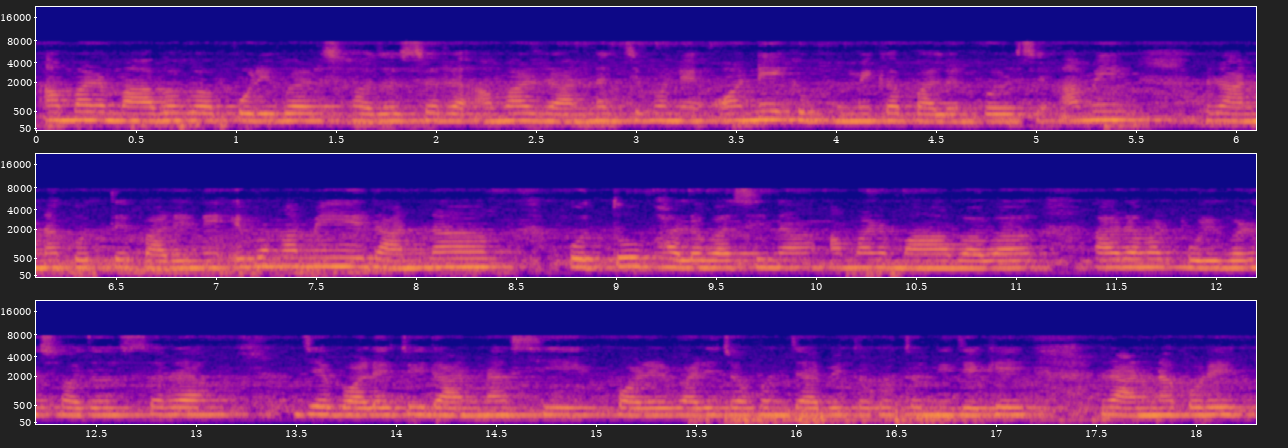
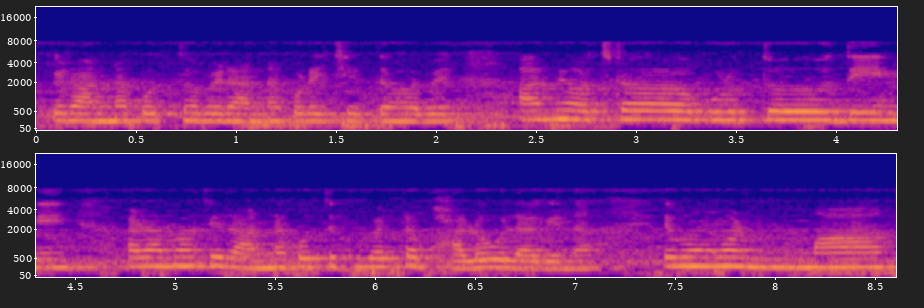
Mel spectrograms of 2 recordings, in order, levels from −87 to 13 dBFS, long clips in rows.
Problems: none marked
